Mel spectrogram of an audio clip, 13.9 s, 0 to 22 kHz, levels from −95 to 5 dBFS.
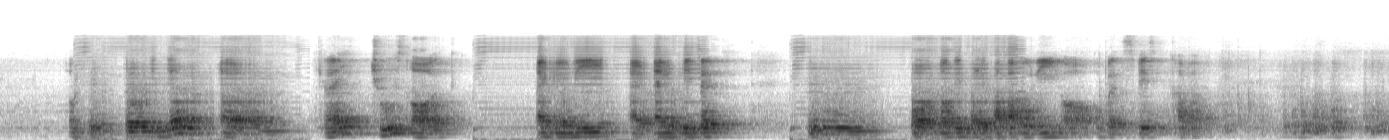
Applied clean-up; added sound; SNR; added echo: neural separator model SepFormer DNS4.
